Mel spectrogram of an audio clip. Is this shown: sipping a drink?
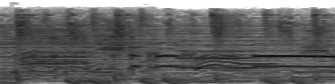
no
